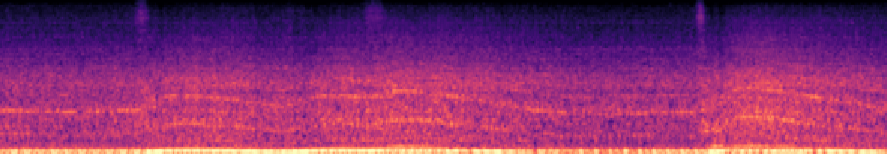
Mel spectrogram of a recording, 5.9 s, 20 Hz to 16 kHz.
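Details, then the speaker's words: Porsche 928 V8 after gentle idle mixture adjustment, estimated around 1,100–1,200 rpm (tachometer not working): revs rise and fall smoothly and settle with no stumbles; no longer misfiring, sounds good; an exhaust bracket still rattles. "but it's actually uh not misfiring at all now I can read that up and it actually sounds pretty good"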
